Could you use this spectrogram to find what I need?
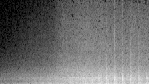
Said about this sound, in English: Trucks headed to and from the port of Calais pass under this bridge at the southern end of the jungle. It's lined with plastic mesh, topped with barbed wire to keep migrants off the highway.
